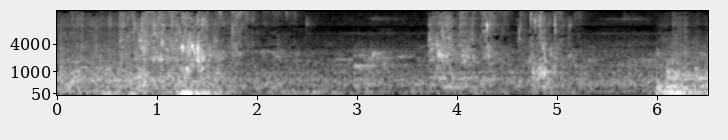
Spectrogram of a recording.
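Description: Water poured from a bowl into a wok of sauce and vegetables, splashing for the first two seconds. After that it is quieter, with a few short sounds of a wooden spatula stirring the now watery gravy.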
